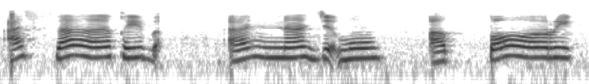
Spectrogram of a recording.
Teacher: huruf lam ditulis tetapi tak disebut. Kita tak baca alsa tak baca. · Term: alif lam syamsiah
